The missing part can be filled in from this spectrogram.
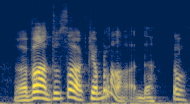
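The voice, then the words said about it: Put-on Romanian vampire accent. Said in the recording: “Romania. Their accent is.”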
